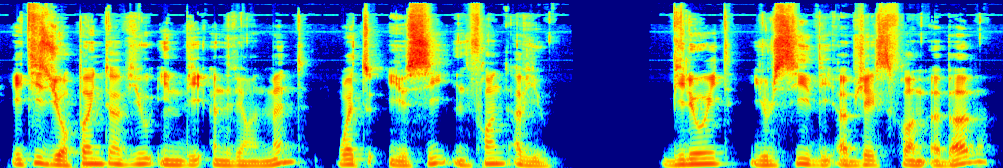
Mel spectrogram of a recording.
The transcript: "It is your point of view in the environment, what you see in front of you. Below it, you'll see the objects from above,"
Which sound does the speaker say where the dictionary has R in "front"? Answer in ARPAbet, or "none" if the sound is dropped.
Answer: R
